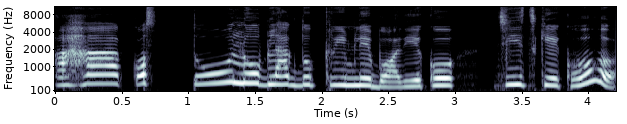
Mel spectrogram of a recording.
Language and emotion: Nepali, happy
